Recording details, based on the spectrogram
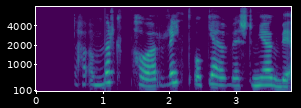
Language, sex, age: Icelandic, female, 13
